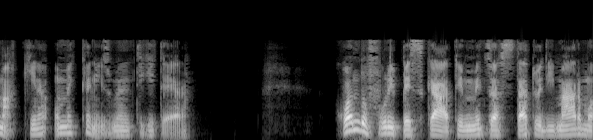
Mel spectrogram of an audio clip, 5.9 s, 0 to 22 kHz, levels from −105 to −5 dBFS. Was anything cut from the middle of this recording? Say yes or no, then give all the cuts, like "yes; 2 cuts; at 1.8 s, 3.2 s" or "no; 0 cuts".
no; 0 cuts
